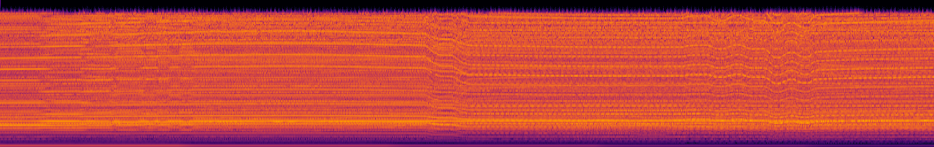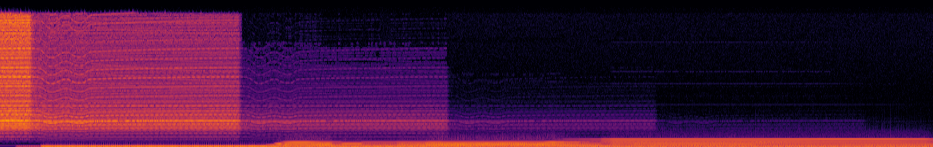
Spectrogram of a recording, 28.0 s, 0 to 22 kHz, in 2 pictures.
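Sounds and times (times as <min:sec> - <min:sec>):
buzzy synthesizer drone: 0:14.6 - 0:28.0.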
